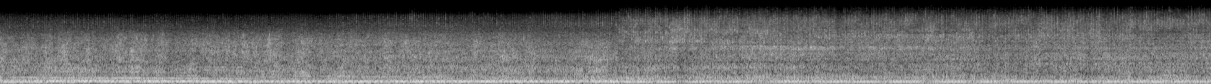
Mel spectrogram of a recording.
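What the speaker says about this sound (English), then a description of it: "The three aircraft coming in now for their final pass." Three P-51 Mustangs with Merlin engines making a final low pass at the Duxford Battle of Britain airshow, a loud continuous piston-engine roar with shifting pitch as they sweep by.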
